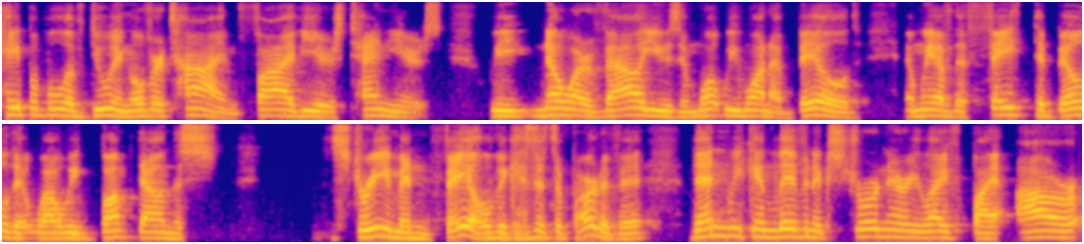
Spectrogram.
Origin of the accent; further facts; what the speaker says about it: Canada; now in United States; I'm Canadian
